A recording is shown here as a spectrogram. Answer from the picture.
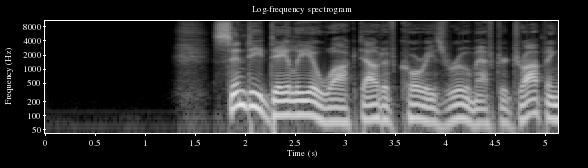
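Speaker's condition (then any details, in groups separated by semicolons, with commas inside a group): No condition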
